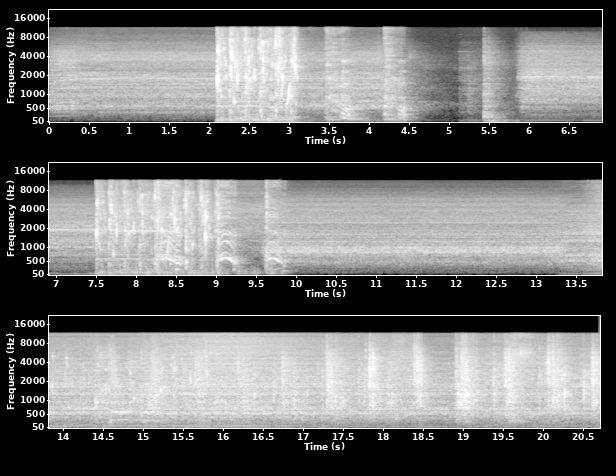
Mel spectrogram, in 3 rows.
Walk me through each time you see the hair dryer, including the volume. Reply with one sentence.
You can hear the hair dryer from 0.0 to 20.6 s, getting louder.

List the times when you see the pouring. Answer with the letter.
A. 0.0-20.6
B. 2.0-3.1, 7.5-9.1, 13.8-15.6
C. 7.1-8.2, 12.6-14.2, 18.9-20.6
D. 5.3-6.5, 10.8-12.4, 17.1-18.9
B.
